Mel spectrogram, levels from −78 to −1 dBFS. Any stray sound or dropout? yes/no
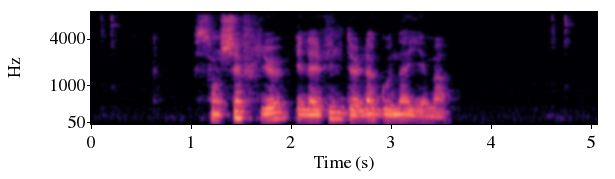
no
